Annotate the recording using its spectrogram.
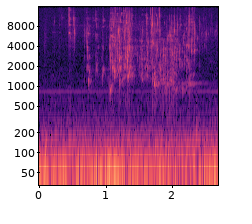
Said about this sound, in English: Pour the kitty water in the bowl, and apparently the kitty water in the bowl tastes better because the cat followed me down here, and now she's drinking water out of the bowl instead of drinking it out of the kitty cup in the kitchen.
